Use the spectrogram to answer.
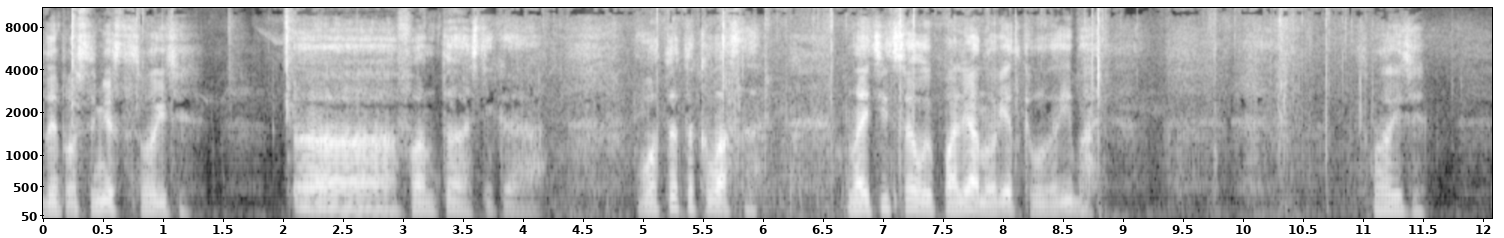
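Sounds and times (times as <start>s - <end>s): footsteps on dry forest litter: 3.7s - 12.0s.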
